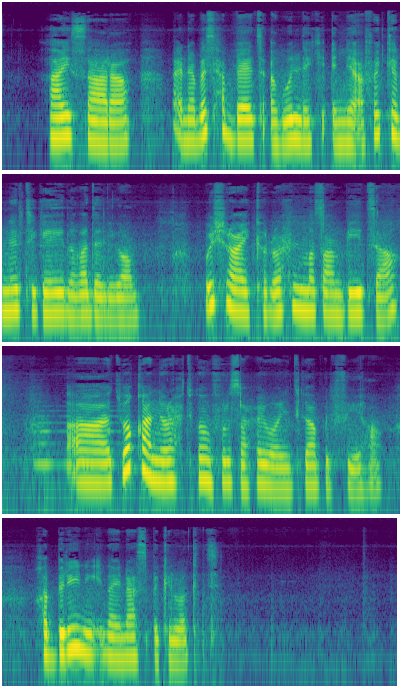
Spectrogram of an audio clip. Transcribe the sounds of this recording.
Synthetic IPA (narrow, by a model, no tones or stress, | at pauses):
haːjsˤɑːɾˤɑ | ʔanabasːħabːeːt̪ʔaɡuːlːakʔɪnːiʔa̰fakːɪɾnɪɾt̪ɪɡiːlɣad̪aljoːm | wʔɪːʃɾˤɑːjɪkrˤːuːħɪlmɑt̪ˤʕɑmbiːt̪a | ʔat̪wɑqːɑʕʔɪnːiɾˤɑːħt̪ḁkuːnfʊɾsˤɑħɪlwanɪt̪ɡaːbɪlfiːɦa | xabːɪɾiːniʔɪ̰ðajnaːsɪ̥bakɪlwaɡt̪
